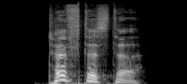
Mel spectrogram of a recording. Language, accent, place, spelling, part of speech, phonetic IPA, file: German, Germany, Berlin, töfteste, adjective, [ˈtœftəstə], De-töfteste.ogg
- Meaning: inflection of töfte: 1. strong/mixed nominative/accusative feminine singular superlative degree 2. strong nominative/accusative plural superlative degree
